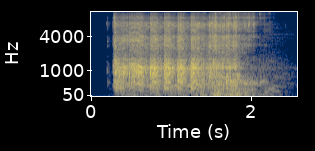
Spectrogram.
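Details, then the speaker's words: Rebuilt 600hp Nissan SR20DET, cover off: starts and runs briefly with sharp tick about six per second over idle; oil tube for number one cam lobe partly restricted, not lubricating it; to be removed, cleaned, reinstalled and rechecked. "all right guys what we found is that the oil stick tube for number one cam lobe it's not lubricating the cam lobe uh very well it has a slight restriction"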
